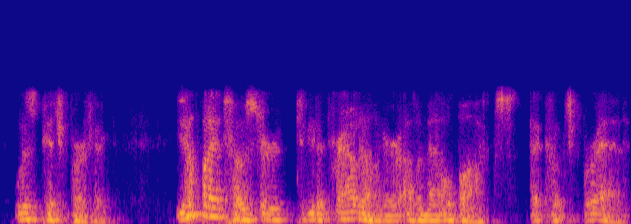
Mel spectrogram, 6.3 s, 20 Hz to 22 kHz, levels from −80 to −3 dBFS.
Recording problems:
off-mic speech; far
garbled, watery; badly; nothing above 4 kHz
room echo; very slight; dies away in 0.3 s

